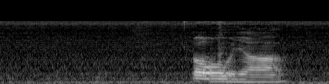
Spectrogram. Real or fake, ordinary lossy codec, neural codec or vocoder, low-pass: fake; none; codec, 16 kHz, 16 kbps, FunCodec, trained on Chinese and English, 50 frames a second; none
